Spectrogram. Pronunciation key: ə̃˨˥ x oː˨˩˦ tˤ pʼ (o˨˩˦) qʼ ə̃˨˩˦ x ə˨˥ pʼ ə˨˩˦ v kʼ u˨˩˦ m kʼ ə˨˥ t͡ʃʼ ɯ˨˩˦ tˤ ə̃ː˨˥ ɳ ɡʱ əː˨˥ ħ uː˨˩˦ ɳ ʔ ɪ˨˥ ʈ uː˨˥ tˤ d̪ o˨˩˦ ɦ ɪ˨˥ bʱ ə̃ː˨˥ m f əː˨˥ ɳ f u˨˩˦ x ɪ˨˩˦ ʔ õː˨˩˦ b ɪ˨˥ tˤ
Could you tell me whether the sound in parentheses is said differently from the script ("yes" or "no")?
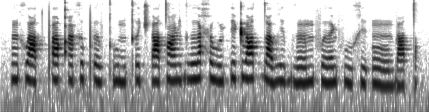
yes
